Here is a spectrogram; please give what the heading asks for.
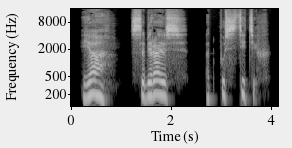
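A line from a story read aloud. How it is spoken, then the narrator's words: Trembling voice. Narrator (Russian): дрогнувшим голосом сказала Нелит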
